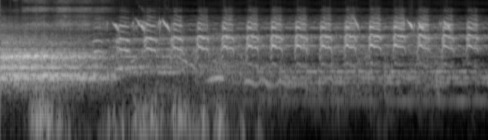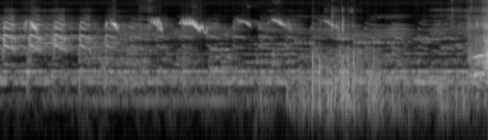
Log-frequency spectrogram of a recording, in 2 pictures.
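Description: A bhonpu horn is blown with its mouth turned this way inside a hidden tunnel, producing a long train of repeated honking, goose-like blasts in a steady pulsing rhythm, loud and close after a brief burst of noise at the start.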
